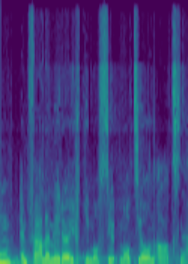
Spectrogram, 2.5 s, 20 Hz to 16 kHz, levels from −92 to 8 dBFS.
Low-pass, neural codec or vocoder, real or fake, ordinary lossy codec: 14.4 kHz; vocoder, 44.1 kHz, 128 mel bands, Pupu-Vocoder; fake; Opus, 16 kbps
